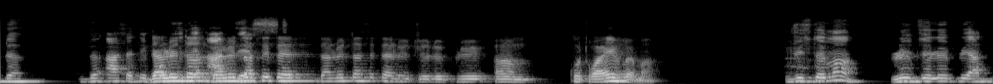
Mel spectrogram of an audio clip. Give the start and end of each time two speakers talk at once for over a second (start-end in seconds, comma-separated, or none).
1.5-2.8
